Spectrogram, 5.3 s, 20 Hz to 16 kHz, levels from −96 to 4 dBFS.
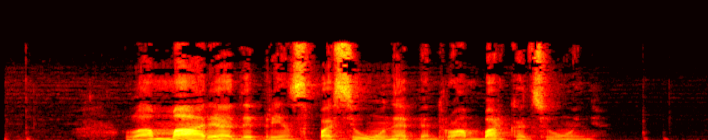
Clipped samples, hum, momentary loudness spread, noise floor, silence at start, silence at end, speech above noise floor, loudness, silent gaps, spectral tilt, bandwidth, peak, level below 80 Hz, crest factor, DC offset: under 0.1%; none; 15 LU; -68 dBFS; 0.95 s; 0.9 s; 44 dB; -23 LUFS; none; -3 dB/octave; 12 kHz; -2 dBFS; -56 dBFS; 24 dB; under 0.1%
